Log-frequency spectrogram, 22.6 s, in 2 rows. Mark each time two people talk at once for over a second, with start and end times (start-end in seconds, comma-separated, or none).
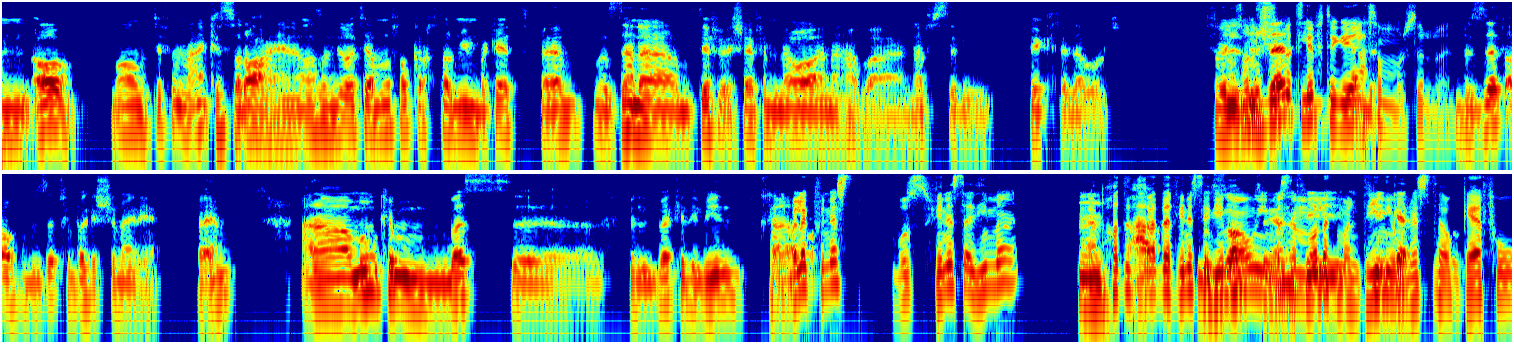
19.4-22.0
